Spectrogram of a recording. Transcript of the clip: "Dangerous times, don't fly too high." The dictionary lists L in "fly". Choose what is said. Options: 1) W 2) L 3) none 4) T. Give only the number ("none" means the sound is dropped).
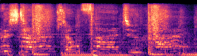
2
